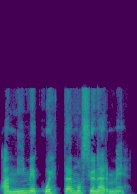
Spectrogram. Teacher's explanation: la aspiración de la s, el final de sílaba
